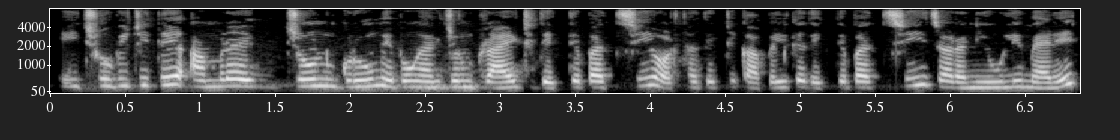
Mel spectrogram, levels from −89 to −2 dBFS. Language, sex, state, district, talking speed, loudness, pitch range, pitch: Bengali, female, West Bengal, North 24 Parganas, 175 wpm, -17 LUFS, 215-280 Hz, 235 Hz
